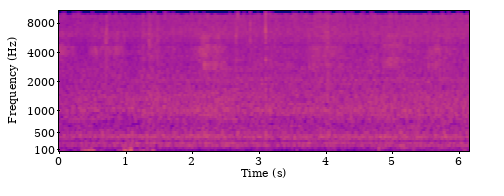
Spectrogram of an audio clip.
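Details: Honey bee colony humming inside its hive at an apiary while a beekeeper opens it to make May splits. A steady, dense buzzing drone fills the whole recording, with a few soft low knocks near the start.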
